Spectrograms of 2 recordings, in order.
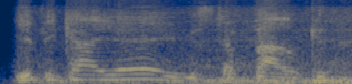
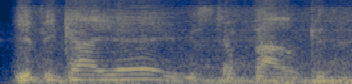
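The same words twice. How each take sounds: First: It is said fairly quietly. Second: It is said loudly.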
